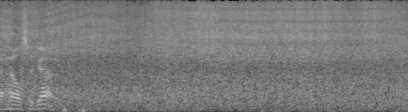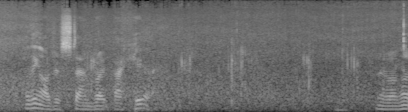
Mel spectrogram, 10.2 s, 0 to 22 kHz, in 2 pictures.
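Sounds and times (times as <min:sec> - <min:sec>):
gusty wind buffeting the microphone: 0:00.0 - 0:10.1
ocean waves smashing through a rocky gully in brutal conditions: 0:00.0 - 0:10.1
speech: 0:00.1 - 0:01.0, 0:05.4 - 0:07.2, 0:09.8 - 0:10.1.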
